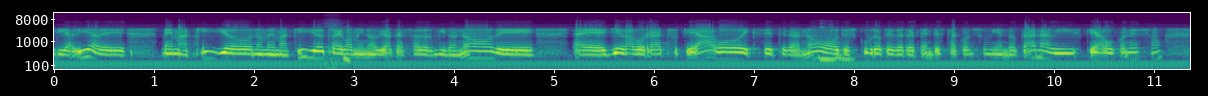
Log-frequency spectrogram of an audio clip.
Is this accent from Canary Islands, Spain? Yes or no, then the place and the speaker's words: no; Andalusia, Spain; Soy andaluza yo, sí.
